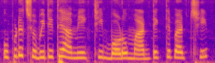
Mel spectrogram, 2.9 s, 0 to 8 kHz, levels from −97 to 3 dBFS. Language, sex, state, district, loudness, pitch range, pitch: Bengali, female, West Bengal, Alipurduar, -16 LUFS, 250-300 Hz, 275 Hz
